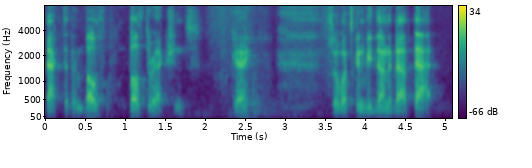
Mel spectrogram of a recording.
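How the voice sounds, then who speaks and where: Fairly quick speech in a New York accent. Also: man. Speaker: local resident. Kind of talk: public comment. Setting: public meeting. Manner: loud.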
